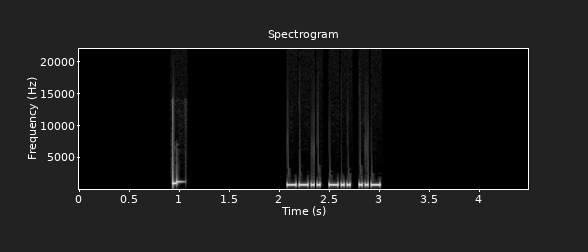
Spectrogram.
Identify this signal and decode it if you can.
Morse code, heard as a keyed tone, about 40 wpm, 700 Hz. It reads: ZDU
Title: USA Call Sign Postfixes - 3 Letters 40wpm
